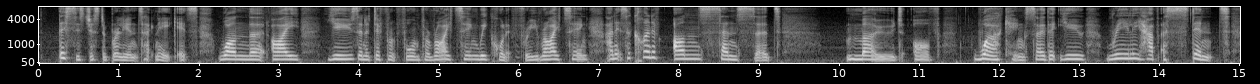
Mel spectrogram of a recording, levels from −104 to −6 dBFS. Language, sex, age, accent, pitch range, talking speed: English, female, 40-59, British, 180-225 Hz, 150 wpm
